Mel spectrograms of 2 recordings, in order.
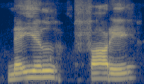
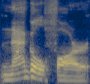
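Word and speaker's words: Naglfari: Nail fari, or it's worth noting that the G is kind of a softer G. So instead of nagelfar, it would be pronounced nail. Nail. Like the G is kind of almost a Y sound.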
